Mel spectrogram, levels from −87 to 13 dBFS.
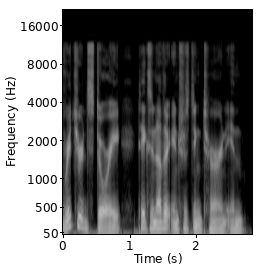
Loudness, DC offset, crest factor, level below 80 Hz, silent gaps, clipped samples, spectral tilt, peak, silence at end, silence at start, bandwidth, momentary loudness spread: -24 LUFS; under 0.1%; 16 dB; -40 dBFS; none; under 0.1%; -6 dB/octave; -8 dBFS; 0.15 s; 0 s; 12 kHz; 6 LU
